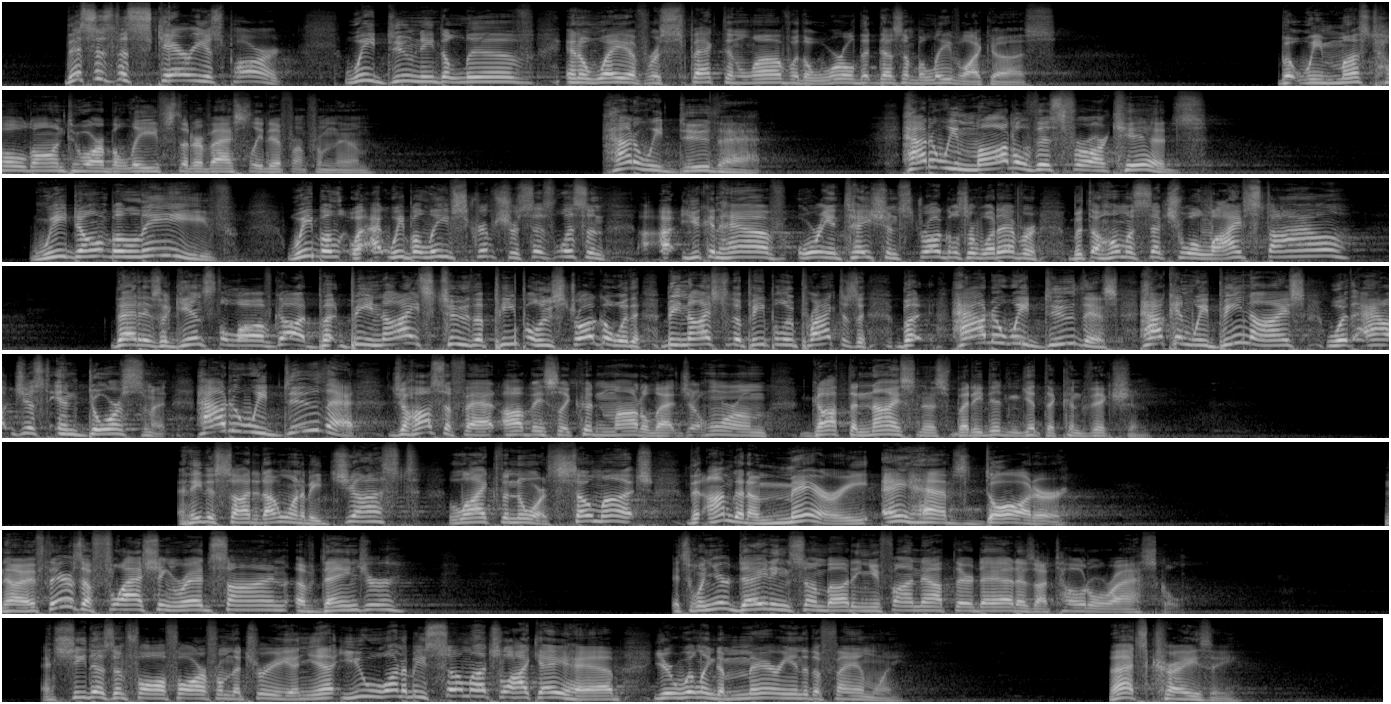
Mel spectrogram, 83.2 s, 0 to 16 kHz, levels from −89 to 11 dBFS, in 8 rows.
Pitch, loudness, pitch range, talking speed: 185 Hz, -22 LUFS, 140-225 Hz, 145 wpm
